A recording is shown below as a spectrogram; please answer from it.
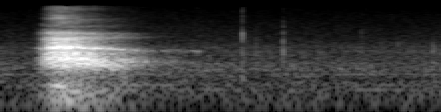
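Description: A woman's audible sigh: one breathy exhale of about half a second that starts strong and fades, followed by two faint mouth clicks.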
